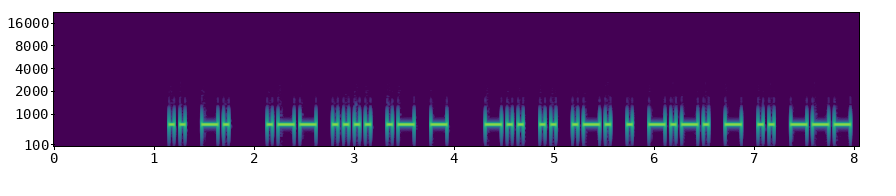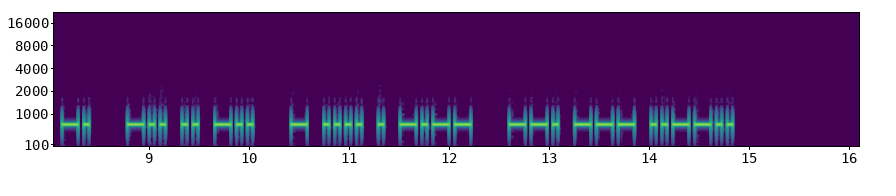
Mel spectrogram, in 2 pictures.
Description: Morse code, heard as a keyed tone, about 22 wpm, 700 Hz. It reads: IN WHAT DIRECTION DID THEY GO?
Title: Sentences from Top 1000 Words - Review Part 5 - 22wpm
